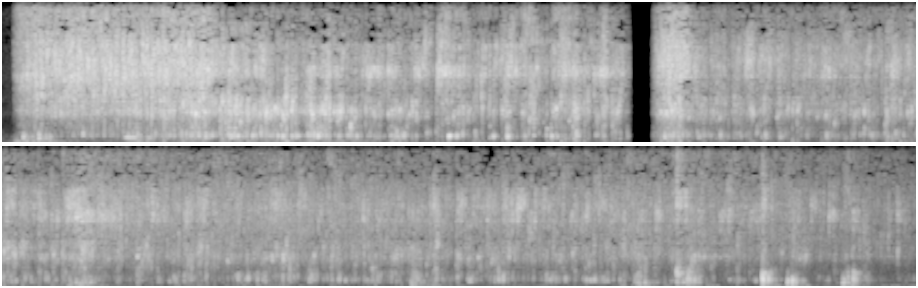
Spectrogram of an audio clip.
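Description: Small whole stuffed brinjals frying in hot oil in a metal kadai: a steady sizzle with the clicks and scrapes of a spatula stirring against the pan. The sizzle is loudest in the first couple of seconds, breaks off for a moment about five seconds in, then carries on more softly.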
